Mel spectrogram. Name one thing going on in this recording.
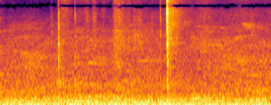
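A cable plug clicks into a terminal.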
